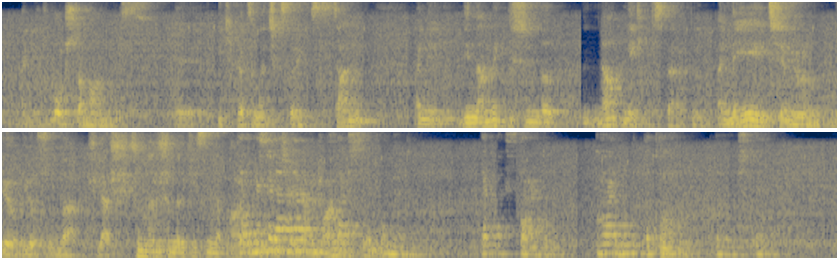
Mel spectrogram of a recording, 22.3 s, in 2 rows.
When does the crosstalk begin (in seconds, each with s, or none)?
14.3 s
